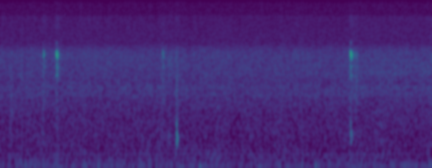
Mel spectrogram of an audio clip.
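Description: Near silence with three faint, short clicks, about half a second, a second and three-quarters, and three and a half seconds in.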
